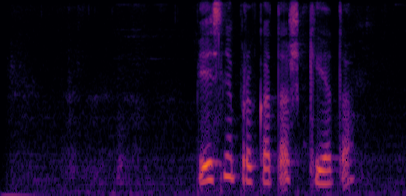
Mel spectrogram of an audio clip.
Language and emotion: Russian, neutral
